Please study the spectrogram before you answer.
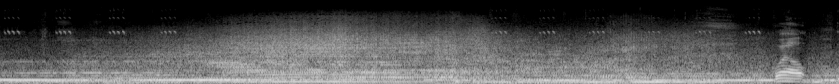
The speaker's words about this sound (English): there's a powerful combination of audio for you the sound of grasshoppers crickling away, and the sound of World Endurance Championship cars blasting around the circuit.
